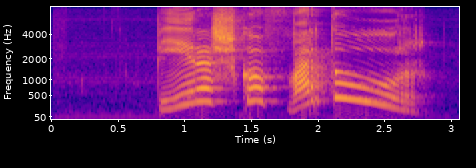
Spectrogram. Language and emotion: Russian, positive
